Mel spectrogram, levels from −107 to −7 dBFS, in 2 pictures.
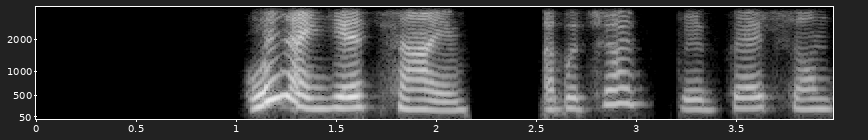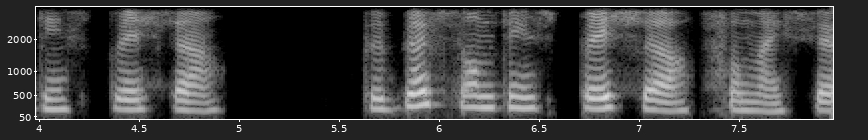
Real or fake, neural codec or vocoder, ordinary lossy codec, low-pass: fake; codec, 16 kHz in and 24 kHz out, 1.1 kbps, FireRedTTS-2 codec; Opus, 32 kbps; 3.6 kHz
